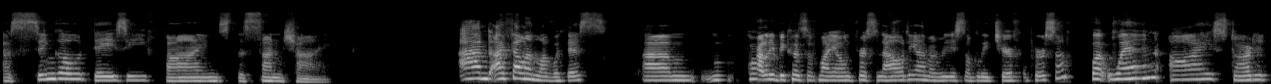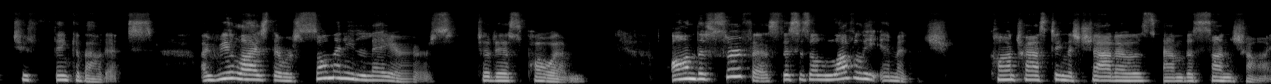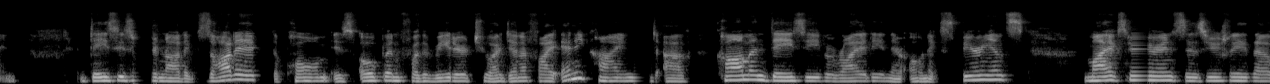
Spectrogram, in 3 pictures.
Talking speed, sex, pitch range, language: 135 wpm, female, 155-215 Hz, English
